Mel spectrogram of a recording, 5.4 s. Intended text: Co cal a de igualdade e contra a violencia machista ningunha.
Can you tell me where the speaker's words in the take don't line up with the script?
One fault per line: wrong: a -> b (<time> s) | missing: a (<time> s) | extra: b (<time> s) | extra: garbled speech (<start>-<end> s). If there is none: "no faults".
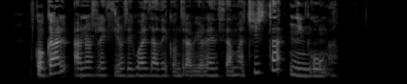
extra: nós leccións (1.1 s)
